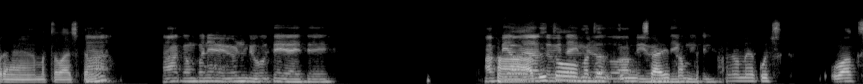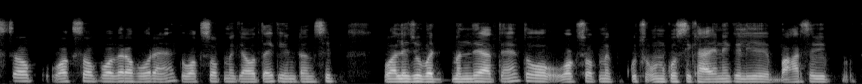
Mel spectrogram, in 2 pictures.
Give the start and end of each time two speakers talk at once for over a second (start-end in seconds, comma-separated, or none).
5.0-7.2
